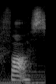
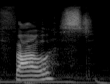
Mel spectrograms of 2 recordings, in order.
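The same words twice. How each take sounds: First: The name is said with a softer sound. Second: The name is said with a harder sound. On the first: "I think Faust is softer" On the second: "Some people pronounce it"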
